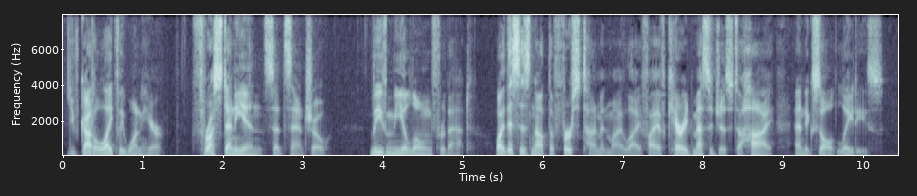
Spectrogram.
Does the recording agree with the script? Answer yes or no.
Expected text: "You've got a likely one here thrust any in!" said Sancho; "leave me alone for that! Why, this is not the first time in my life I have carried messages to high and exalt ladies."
yes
